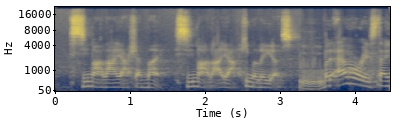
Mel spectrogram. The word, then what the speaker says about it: 喜马拉雅: You know, Himalayas, in Chinese is pretty much the same pronunciation. 喜马拉雅山脉, 喜马拉雅, Himalayas.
